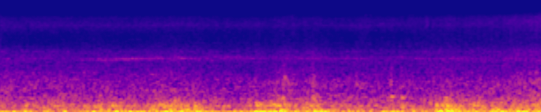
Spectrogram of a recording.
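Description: A truck engine rumbles as it passes close by.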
